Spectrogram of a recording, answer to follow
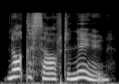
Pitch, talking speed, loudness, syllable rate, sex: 265 Hz, 150 wpm, -15 LUFS, 4.8 syllables/s, female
